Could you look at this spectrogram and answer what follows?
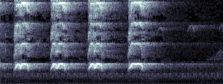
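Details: Asian koel calling: four loud, harsh, strongly harmonic notes in quick succession, about a quarter second apart, with a faint low hum underneath.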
